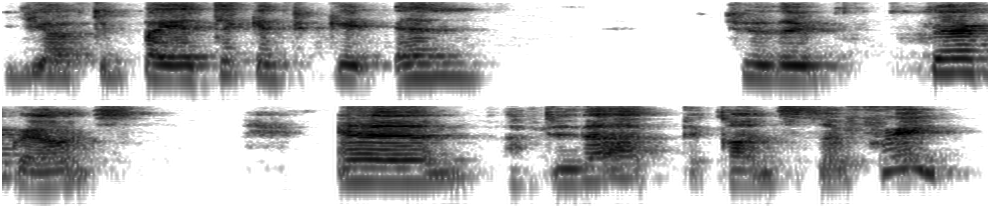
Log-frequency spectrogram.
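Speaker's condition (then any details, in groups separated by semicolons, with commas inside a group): Cerebral palsy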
